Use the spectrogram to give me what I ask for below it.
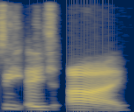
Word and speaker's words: Chi: it's spelled c-h-i-o-n-e-s-u so the first three letters is c-h-i so but it's Chi it break it in the syllable break it in the white folks syllables um and that's pretty much how it's pronounced but Empress Chi is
